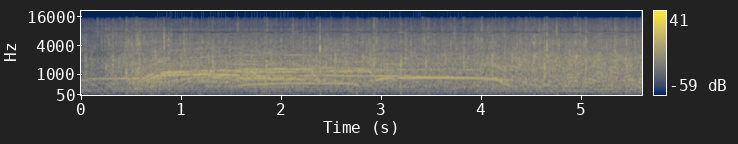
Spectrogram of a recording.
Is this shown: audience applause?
yes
